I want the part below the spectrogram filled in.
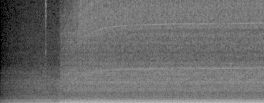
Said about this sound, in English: I usually shift when my motor stops revving up any higher.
